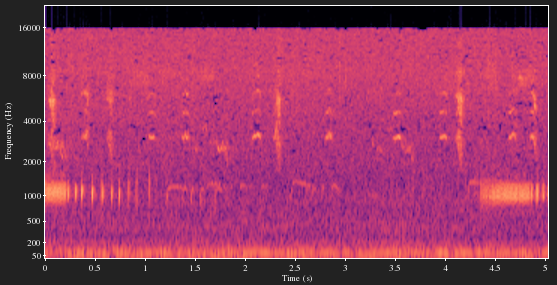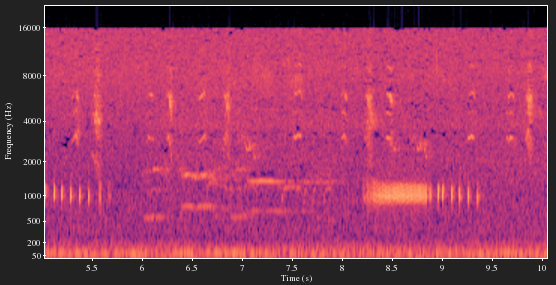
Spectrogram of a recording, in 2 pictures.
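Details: Wild local zebra dove during luring, delivering strong cooing phrases that open with a long held note and break into a fast stutter, among scattered high chirps of other birds and low rumble.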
